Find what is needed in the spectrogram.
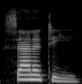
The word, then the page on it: sanity: sǽnəti; サァナティ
